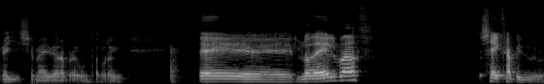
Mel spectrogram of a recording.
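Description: A man speaks at medium pitch with lively intonation and big swings in loudness. His pace is fairly slow, broken by long, frequent pauses. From Melilla, Spain. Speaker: podcast co-host. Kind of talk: casual chat. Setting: live stream.

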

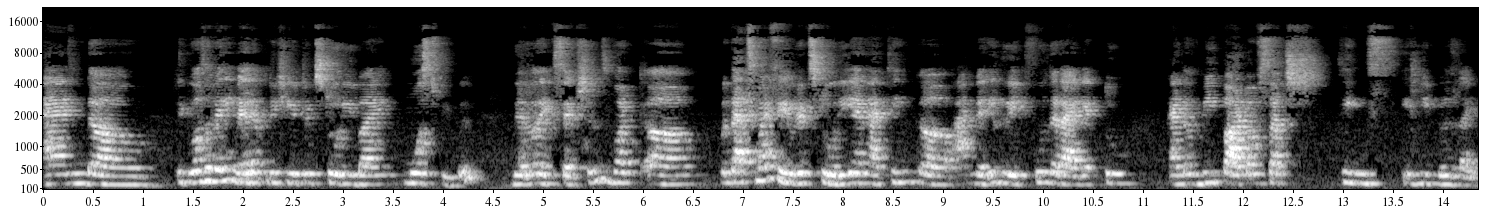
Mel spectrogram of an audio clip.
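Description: Over noticeable background noise and audible room echo, a woman with a Marathi Indian accent speaks at a medium pitch and a moderate pace with fairly even intonation. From India, Pune (Maharashtra). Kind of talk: interview. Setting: in her store.

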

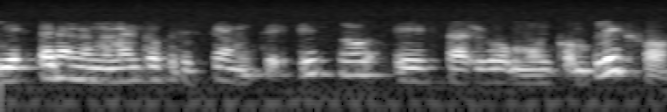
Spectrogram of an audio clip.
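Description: This woman's pitch is fairly low. She keeps a moderate pace. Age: 40s. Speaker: freediving athlete. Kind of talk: interview. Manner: hesitant, many fillers.

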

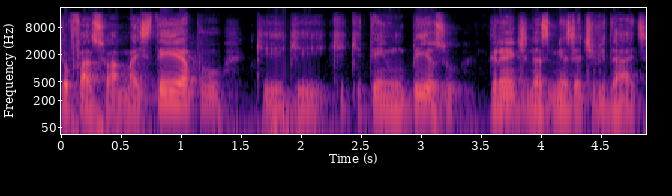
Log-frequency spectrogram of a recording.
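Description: A somewhat breathy man with a medium pitch, a dark, mellow tone and a moderate pace. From Brazil, Belo Horizonte. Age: 50s. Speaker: event producer and cultural manager. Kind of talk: casual chat. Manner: halting, many fillers and repetitions.

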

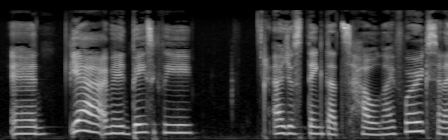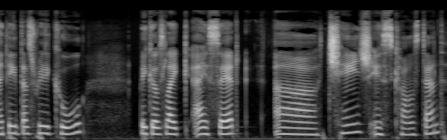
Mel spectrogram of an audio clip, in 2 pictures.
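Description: This woman has a plain, everyday voice at medium pitch with fairly even intonation, captured in a very clean recording against a silent background. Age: 20s. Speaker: podcaster. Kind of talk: casual monologue.

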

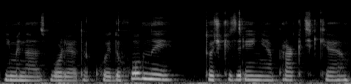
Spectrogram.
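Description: Pitched at a medium level, a woman speaks in a dark, mellow tone. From Latvia. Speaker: podcast co-host, IT consultant. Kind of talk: casual chat. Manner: talkative.

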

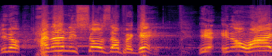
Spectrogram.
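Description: An animated man's raised, projected voice. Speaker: preacher. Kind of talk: sermon. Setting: church. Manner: animated, urgent, call-and-response exhortation; punchy, laughing, conversational.

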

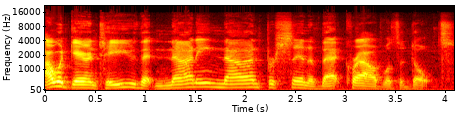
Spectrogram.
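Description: A man's fairly high voice with an American accent, a normal speaking voice at a moderate pace, on a very clean recording with a silent background. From US South, Tennessee. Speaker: podcast co-host. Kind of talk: casual chat.

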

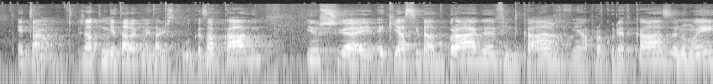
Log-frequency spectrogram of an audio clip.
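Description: A woman speaks at a very fast pace. Noticeable background noise and audible room echo are present. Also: medium pitch for a woman, ordinary pitch variation. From Portugal, Coimbra. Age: 20s. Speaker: master's student. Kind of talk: casual chat.

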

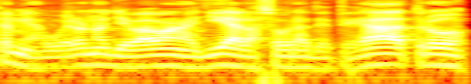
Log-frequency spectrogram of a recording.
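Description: This man's delivery has a monotone, flat intonation. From Puerto Rico, Caguas. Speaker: senator and lawyer. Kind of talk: casual interview.

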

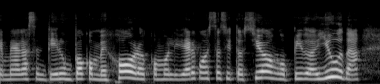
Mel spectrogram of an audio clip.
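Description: A woman talks in a high pitch at a fairly quick pace. Her intonation is fairly even. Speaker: life coach and podcast host. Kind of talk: solo podcast monologue.

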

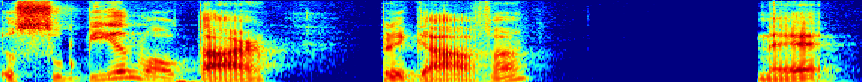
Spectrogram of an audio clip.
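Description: In a very clean recording with a silent background, a man talks in an animated tone with vocal fry. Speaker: podcast host. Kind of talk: casual chat.

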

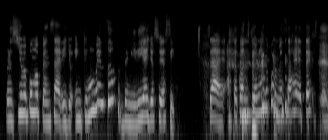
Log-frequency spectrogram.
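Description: Talking at a very fast pace, a woman with a high pitch and a dark, mellow tone uses lively intonation, recorded with a dry, close sound with no echo. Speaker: podcast co-host, teacher. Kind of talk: casual chat. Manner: gets louder and higher when excited.

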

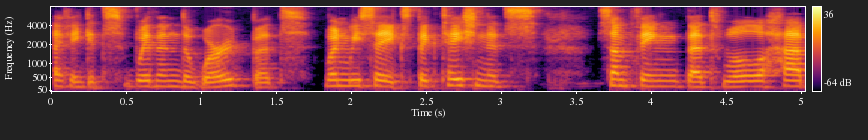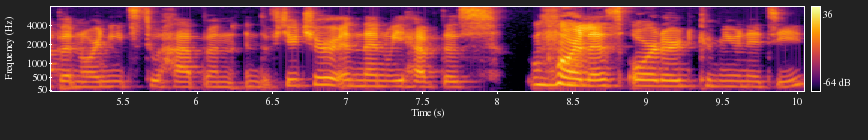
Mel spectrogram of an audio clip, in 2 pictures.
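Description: A woman talks at medium pitch and a moderate pace with monotone, flat intonation. Her loudness swings widely in a very clean recording with a silent background. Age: 20s. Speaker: podcast co-host. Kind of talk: casual chat.

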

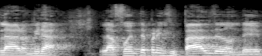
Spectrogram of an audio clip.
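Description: Talking fairly slowly with ordinary pitch variation, a man uses a plain, everyday voice. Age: 20s. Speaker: entrepreneur and business mentor. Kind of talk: interview.

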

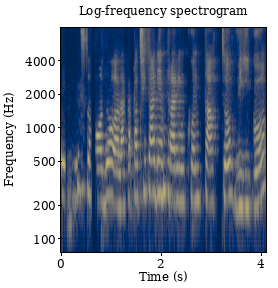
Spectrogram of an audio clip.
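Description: A woman talks in a normal speaking voice at a moderate pace. Her pitch is fairly high, with ordinary variation. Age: 20s. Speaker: civil service volunteer. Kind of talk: radio interview.

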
